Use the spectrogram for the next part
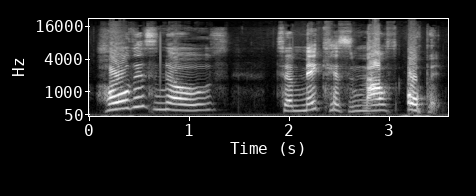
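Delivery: slow, loud witch relishing the moment; gloating witch. A narrator's reading. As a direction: drawl it with cruel delight. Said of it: "and she said".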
